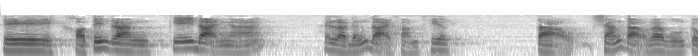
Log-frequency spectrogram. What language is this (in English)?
Vietnamese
